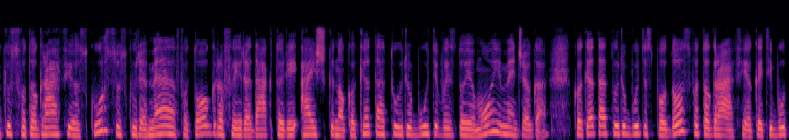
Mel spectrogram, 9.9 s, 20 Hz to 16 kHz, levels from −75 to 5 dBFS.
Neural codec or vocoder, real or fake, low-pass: none; real; 7.2 kHz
